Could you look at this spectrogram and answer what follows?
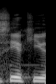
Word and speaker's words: Coq: Also, COQ is pronounced coq since it's French.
